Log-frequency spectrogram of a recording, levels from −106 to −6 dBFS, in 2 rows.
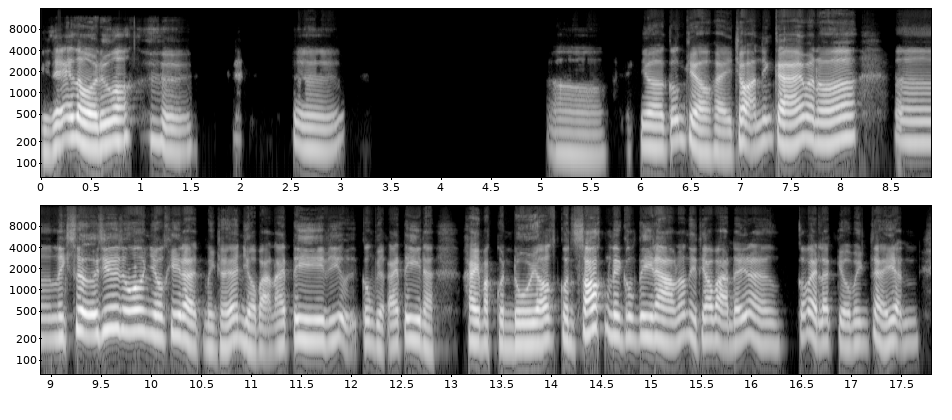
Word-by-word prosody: Thì 145 - -7
dễ 185 +8 +2
rồi, 180 -7 +7
đúng 185 +3 +3
không? 210 +2 +2 0.3
Ừ. 150 -1 -6 1.0
Ừ. 160 +1 -7 2.0
Ờ, 145 -3 -19 0.8
nhưng 175 -1 -2
mà 165 0 0
cũng, 210 +4 -4
kiểu, 155 -8 0
phải 140 -2 -4
chọn 200 +2 0
những 210 +2 -8
cái 185 0 +3
mà 225 - 0
nó, 205 +4 +1 0.4
ờ, 195 0 -7
lịch 205 -1 -3
sự 230 -1 +6
chứ, 280 +2 +3
đúng 260 -1 +4
không? 265 0 +6
Nhiều 220 -3 +1
khi 225 +3 0
là 190 -5 +3
mình 155 -2 -8
thấy 155 - -4
là 190 - +2
nhiều 170 -7 -3
bạn 135 0 -5
IT, 190 +3 0
ví 185 - -5
dụ 205 - -4
công 180 -1 -6
việc 155 -3 -8 0.2
IT 200 -1 0
nà 145 -3 -5 0.3
hay 185 -1 +3
mặc 175 0 -4
quần 165 -2 -5
đùi 165 +1 +1
áo 175 +3 +4
quần 190 -3 -3
soóc 285 - +6
lên 220 -5 0
công 205 -1 -4
ty 215 0 +1
làm 185 -4 +3
lắm, 215 +2 -5
thì 200 - -5
theo 190 +1 -1
bạn 165 -5 -1
đấy 180 +3 -2
là 195 -7 -4 0.3
có 215 - -9
phải 235 - 0
là, 180 0 -3
kiểu, 170 -3 -6
mình 170 +1 -9
thể 180 -3 -3
hiện 175 0 -5
185 Hz, 210 wpm, -22 LUFS, 170-210 Hz, 2.0 s, rồi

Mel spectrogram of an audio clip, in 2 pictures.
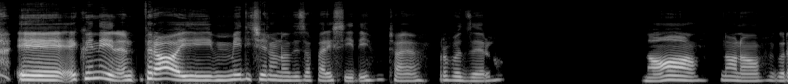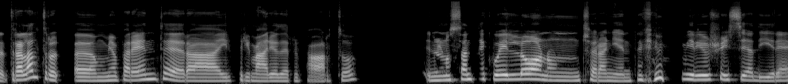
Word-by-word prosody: E 205 -3 +8
e 225 - +3
quindi 275 -1 +3
n 195 +2 0
però 250 0 +8
i 195 -1 +3
medici 225 +4 -1
erano 205 -4 -2
desaparecidi; 185 0 -7
cioè 165 -2 -6 0.2
proprio 190 -2 -6
zero. 165 +6 -8 1.4
No, 190 +3 +3 0.2
no, 195 -3 -5
no, 165 -1 -3
figura 175 -2 -8
tra 205 +4 +2
l'altro, 220 -7 -1
ehm, 175 -1 -1
un 175 - -7
mio 195 +1 -4
parente 225 +6 -2
era 165 -4 0
il 165 +1 -8
primario 165 -4 -3
del 160 0 -6
reparto 190 +7 -8 0.6
e 195 - -14
nonostante 210 +6 -3
quello 235 +1 +3
non 185 -3 -6
c'era 190 -3 -5
niente 165 +3 -7
che 255 +7 -4
mi 240 -2 -2
riuscisse 215 0 -2
a - - -5
dire, 170 -1 -7
195 Hz, 145 wpm, -20 LUFS, 175-220 Hz, 1.4 s, E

